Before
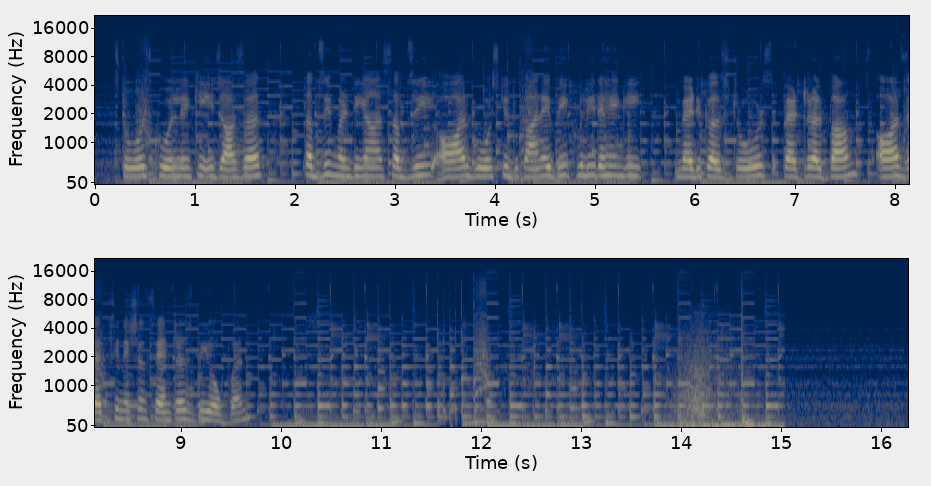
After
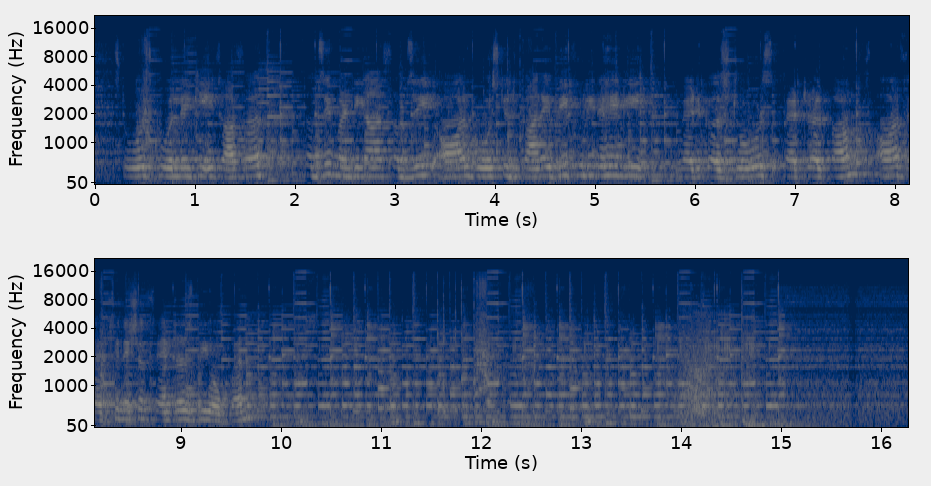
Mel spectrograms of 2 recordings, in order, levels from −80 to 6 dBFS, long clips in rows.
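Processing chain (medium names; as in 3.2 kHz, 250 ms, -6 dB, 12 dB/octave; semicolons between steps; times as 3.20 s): rattle on loud lows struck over -28 dBFS, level -32 dBFS; RIAA curve recording; gate with hold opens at -44 dBFS; reverse; compression 5:1, threshold -41 dBFS, peak gain reduction 19.5 dB; reverse; treble shelf 6.6 kHz -8.5 dB; simulated room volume 1500 m³, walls mixed, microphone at 1 m; Chebyshev shaper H 6 -25 dB, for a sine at -27 dBFS; attacks held to a fixed rise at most 130 dB/s; trim +4.5 dB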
